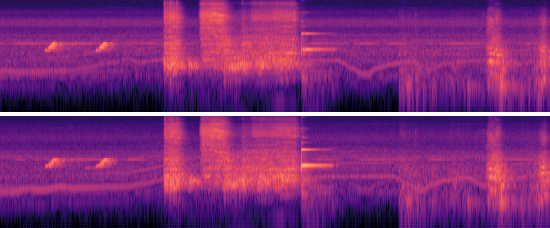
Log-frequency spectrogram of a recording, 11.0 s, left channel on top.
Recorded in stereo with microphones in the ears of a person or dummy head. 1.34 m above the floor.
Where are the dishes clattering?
15° right (ahead or behind), 2 m.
